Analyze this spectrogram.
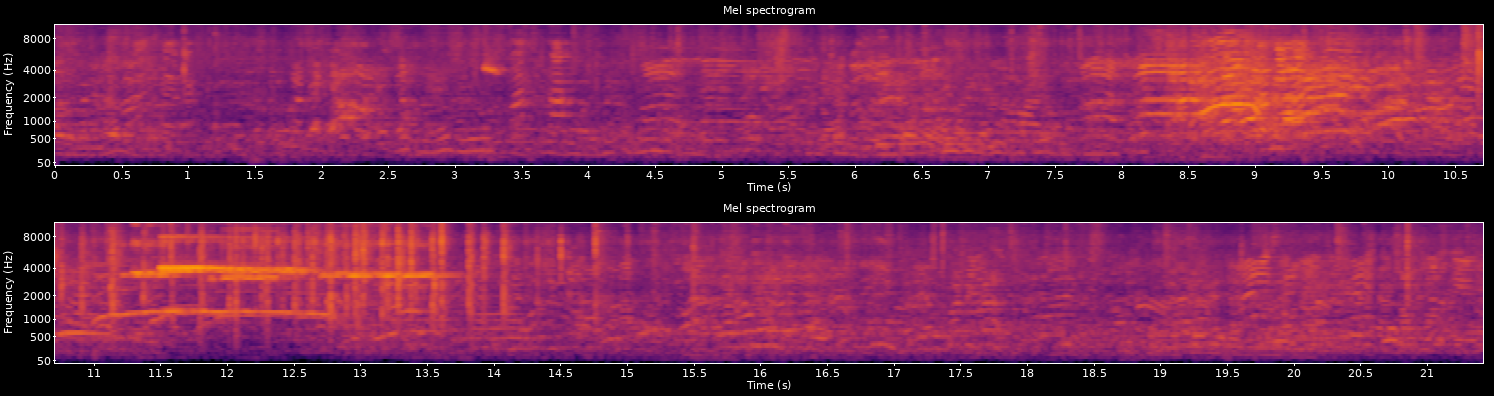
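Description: A crowd of young spectators chatters and shouts outdoors.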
